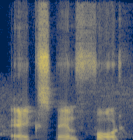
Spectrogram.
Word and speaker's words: extempore: एक्सटेम्पोर PORE, एक्सटेम्पोर pronunciation होता है।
